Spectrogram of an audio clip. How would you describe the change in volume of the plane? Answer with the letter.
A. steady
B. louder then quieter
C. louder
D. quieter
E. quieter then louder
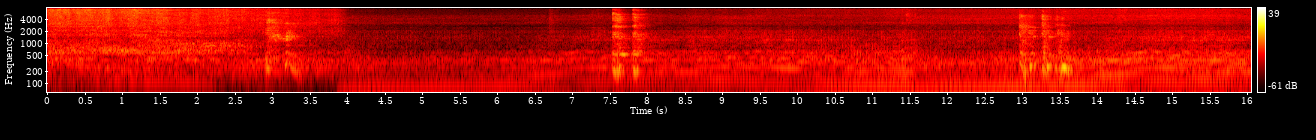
E.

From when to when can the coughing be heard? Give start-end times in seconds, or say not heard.
2.9-3.5, 7.2-8.0, 12.9-13.7.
